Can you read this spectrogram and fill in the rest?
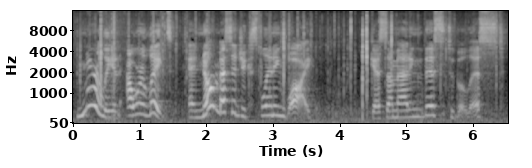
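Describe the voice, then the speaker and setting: A woman's voice: high voice, big pitch swings, measured pace, background noise. A woman voicing a stern, condescending female demon lord in a scripted roleplay audio drama, speaking as an exacting boss of hell. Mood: impatient, bossy. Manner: commanding, condescending, scolding.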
